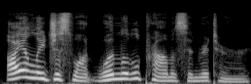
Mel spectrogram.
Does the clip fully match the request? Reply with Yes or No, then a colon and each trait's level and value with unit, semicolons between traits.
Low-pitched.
No: high, 200 Hz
